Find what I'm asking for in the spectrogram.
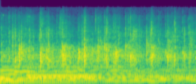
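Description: An audience applauds steadily for a few seconds, a dense wash of clapping with faint rhythmic swells, while sustained musical tones hum underneath.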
